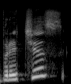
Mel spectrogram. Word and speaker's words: breeches: The writer here spells it as breeches for fun, to rhyme with the word witches.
